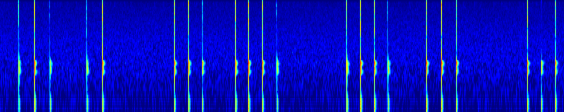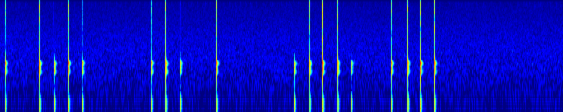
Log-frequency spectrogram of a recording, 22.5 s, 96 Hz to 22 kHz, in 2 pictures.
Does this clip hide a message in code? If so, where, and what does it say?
Yes: tap code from 0.4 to 20.1 s, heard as knocks on wood, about 4 knocks a second. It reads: MOSTLY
